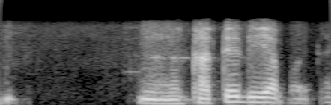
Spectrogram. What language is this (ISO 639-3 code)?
mai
